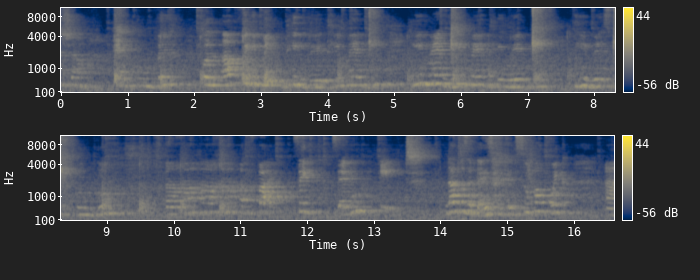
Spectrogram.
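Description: Sneakers stepping, tapping and shuffling on a wooden studio floor during a dance routine, over a woman's voice with sustained pitched notes.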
